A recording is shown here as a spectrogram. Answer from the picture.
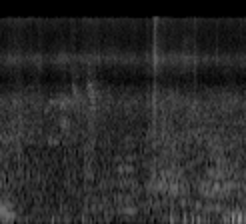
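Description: Faint background noise with a brief, low insect buzz, and a small click about one and a half seconds in.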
